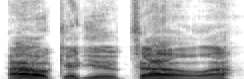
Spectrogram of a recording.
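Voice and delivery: slow, drawn-out put-on comedienne voice; slow, hammed-up comedienne delivery; Phyllis Diller. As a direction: stretch every word like Phyllis Diller. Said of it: "I can do a killer Phyllis Diller voice".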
